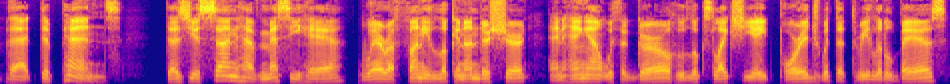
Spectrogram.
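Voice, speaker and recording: A man voicing a menacing male mobster boss with an old-movie gangster manner, slow and mocking. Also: lowish voice, very animated, pushed and bright, no room sound, studio quality, heavily acted. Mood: taunting.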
